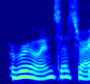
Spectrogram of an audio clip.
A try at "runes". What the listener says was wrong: Yeah, no, not ruins. It's runes, like the rune stones. Like symbols. Okay, it sounded like ruins both times.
